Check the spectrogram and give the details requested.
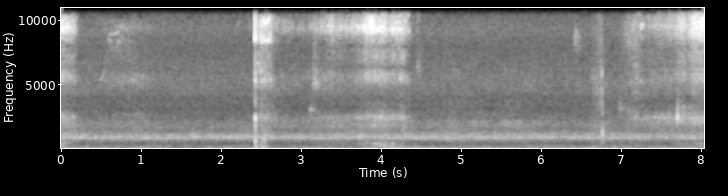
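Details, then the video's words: A sleeping pet cat snoring softly indoors, with slow, low rumbling breaths that swell and fade in a steady rhythm, a few faint clicks, and quiet background hiss. "my cat snoring for 10 WHOLE minutes"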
